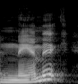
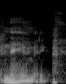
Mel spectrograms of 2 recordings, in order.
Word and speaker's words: Namek: I do want to point out Randy said Namek and it's pronounced planet namic that is so funny we we had we've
